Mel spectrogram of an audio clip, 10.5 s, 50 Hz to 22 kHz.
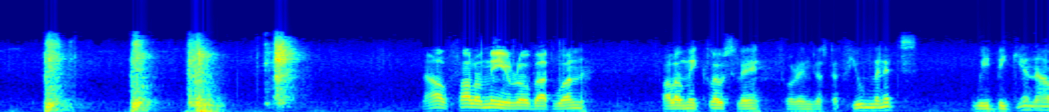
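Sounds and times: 
heavy door shutting and bolting with rattling clunks: 0:01.8 - 0:03.0
speech: 0:04.2 - 0:06.0, 0:06.6 - 0:10.4.

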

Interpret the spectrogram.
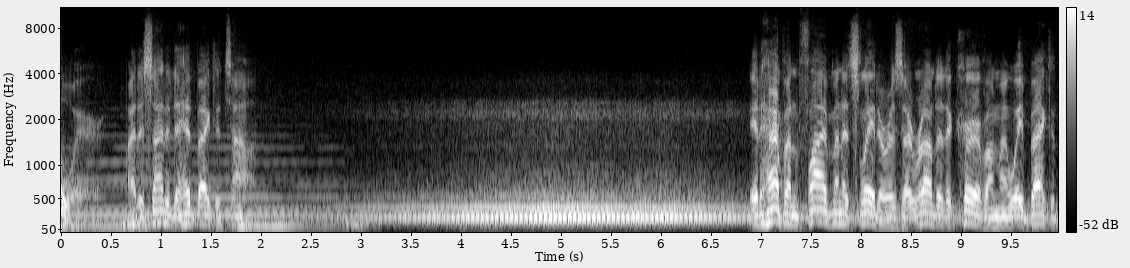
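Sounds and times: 
speech: 0:00.7 - 0:02.1, 0:06.9 - 0:09.9
car engine revving and pulling away from the back of a house: 0:02.6 - 0:09.9.

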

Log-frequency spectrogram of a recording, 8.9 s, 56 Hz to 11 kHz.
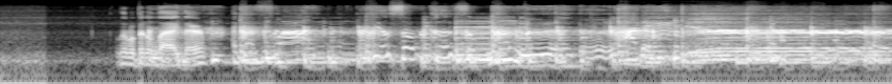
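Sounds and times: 
speech: 0:01.2 - 0:07.8
music from a third-generation Echo Dot smart speaker at max volume: 0:02.0 - 0:08.9.

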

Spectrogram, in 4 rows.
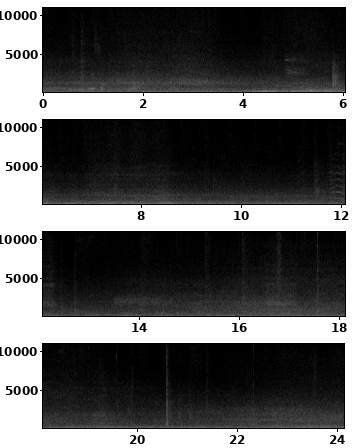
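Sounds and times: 
road noise rumble drifting into a hotel lobby: 0:00.0 - 0:24.1
vehicle passing: 0:01.6 - 0:09.0, 0:13.9 - 0:24.1.

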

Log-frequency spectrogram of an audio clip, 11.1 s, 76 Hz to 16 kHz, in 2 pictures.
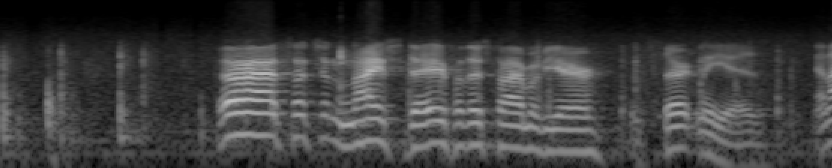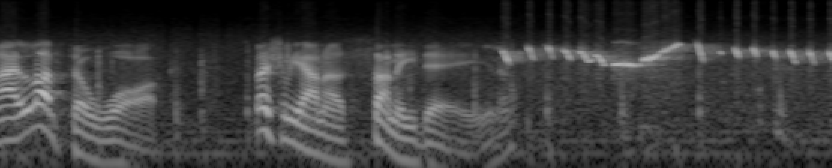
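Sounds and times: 
speech: 0:01.5 - 0:09.0
bird chirping on a lawn: 0:08.8 - 0:11.0.

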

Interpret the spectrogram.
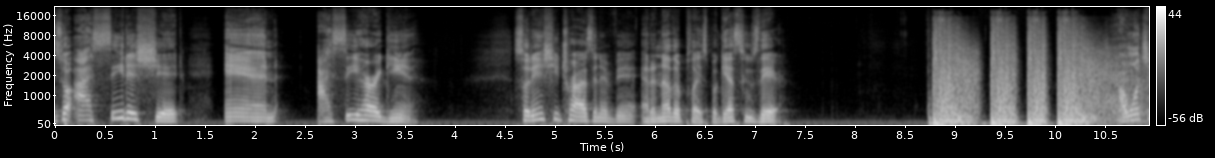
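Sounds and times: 
speech: 0:00.0 - 0:03.7, 0:04.6 - 0:07.4, 0:10.6 - 0:10.9
gunshot sound effect bursts: 0:08.8 - 0:10.9.

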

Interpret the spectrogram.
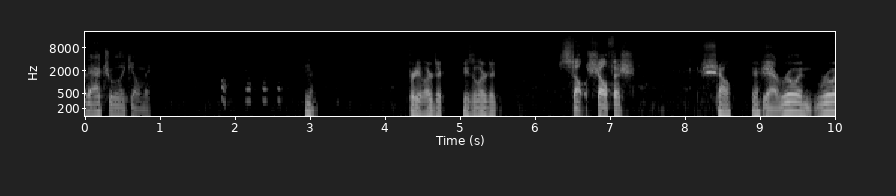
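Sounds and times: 
speech: 0:00.0 - 0:01.0, 0:02.9 - 0:03.2, 0:04.3 - 0:05.6, 0:06.3 - 0:07.4, 0:08.2 - 0:10.0
chicken clucking: 0:01.8 - 0:02.7.

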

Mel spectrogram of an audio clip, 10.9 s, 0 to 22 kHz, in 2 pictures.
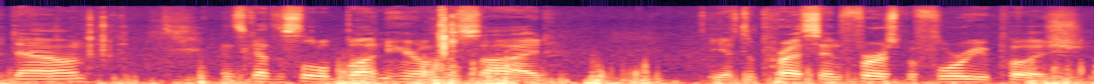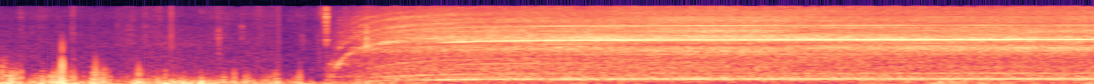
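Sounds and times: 
speech: 0:00.0 - 0:05.6
electric snow blower motor running: 0:07.1 - 0:10.9.

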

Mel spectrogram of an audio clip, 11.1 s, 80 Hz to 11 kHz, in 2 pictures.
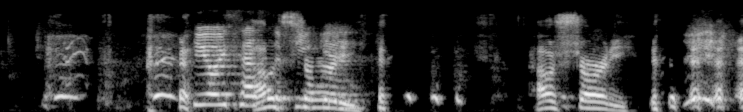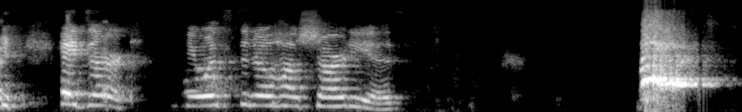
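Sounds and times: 
laughter: 0:00.3 - 0:05.9
speech: 0:01.3 - 0:03.0, 0:04.0 - 0:08.6
single loud dog bark with whining tail: 0:10.4 - 0:11.1.

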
